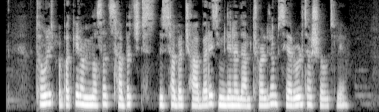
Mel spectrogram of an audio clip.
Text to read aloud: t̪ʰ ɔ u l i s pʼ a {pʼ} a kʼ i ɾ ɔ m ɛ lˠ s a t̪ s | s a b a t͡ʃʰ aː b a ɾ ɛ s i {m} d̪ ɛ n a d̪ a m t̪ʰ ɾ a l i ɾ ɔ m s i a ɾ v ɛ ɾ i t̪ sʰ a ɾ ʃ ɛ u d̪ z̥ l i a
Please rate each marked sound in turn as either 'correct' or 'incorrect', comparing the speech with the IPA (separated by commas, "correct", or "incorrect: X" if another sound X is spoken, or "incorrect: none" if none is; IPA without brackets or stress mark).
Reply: correct, correct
